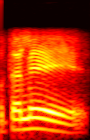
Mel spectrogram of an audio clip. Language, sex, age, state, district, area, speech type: Odia, male, 30-45, Odisha, Kandhamal, rural, conversation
